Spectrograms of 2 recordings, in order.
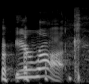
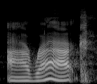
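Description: First: It is said without a Texas accent. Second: It is said with a strong Texas accent. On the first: The speaker calls it right. "but Iraq" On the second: The speaker calls it wrong. "like not Iraq"

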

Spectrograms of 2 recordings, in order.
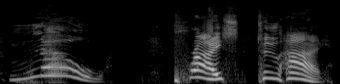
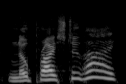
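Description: First: There is a break after "no". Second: It runs on without a break after "no".

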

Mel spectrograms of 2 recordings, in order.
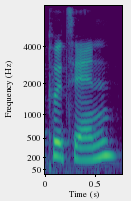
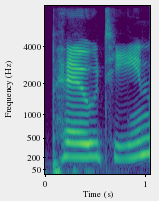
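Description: First: It is said the Quebecois way, like 'poo-tsin'. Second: It is said the English way, like 'poo-teen'. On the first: The speaker calls it right. "I pronounce it like the Quebecois" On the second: The speaker calls it wrong. "it just sounds like poo"

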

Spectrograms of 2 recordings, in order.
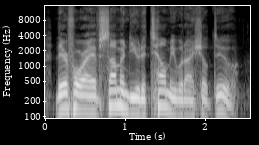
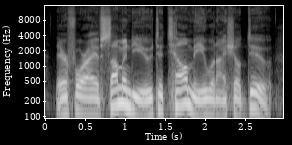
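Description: The two takes are said the same way.

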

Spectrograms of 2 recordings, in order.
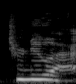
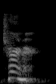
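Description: First: The name is given a French-style pronunciation. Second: The name is given an anglicized pronunciation. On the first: "It's French" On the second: "I'm gonna say Turner because I'm not French"

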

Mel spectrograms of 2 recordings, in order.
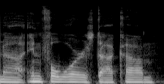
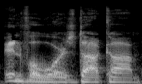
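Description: First: It is said in the speaker's ordinary voice. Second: It is said in a put-on imitation voice. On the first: The speaker calls it wrong. "Wait, no, I gotta do the voice, right?" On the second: The speaker calls it right. "There's my Alex Jones for you, folks"

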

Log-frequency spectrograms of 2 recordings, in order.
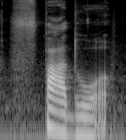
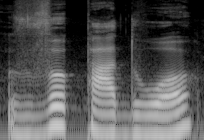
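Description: First: The opening v sound is softened. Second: The opening v sound is fully pronounced. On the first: It follows everyday speech. "the V sound in the very beginning sometimes gets softened" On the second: It follows the written form. "instead of wpadło"

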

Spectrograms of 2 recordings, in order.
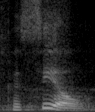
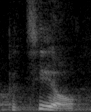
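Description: First: The word is said with an s sound. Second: The word is said with a t sound.

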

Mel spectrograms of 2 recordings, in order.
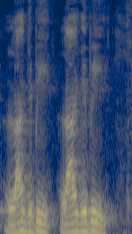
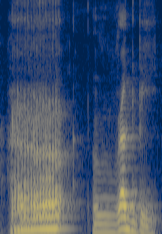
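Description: First: The word begins with an L sound. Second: The word begins with an R sound. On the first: The speaker calls it wrong. "In Japan, sometimes we say lagby" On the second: The speaker calls it right. "But please say correct pronunciation"

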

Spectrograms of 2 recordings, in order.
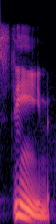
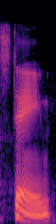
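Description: First: The vowel is an ee sound, like steen. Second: The vowel is an ay sound, like stain. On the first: This is how the name is remembered. The speaker calls it right. "It's Steen" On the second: This is how the name is spelled now. The speaker calls it wrong. "not Stain"

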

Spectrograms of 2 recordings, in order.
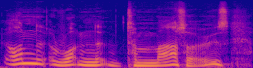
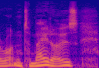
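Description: First: It is said with a non-American accent. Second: It is said with an American accent.

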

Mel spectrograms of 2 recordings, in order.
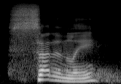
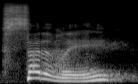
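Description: First: It is said plainly, at a normal pace. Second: It is said slowly and dramatically.

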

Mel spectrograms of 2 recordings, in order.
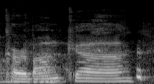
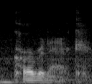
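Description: First: The name ends with a 'ka' sound. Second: The name ends with a 'nak' sound. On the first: The speaker calls it wrong. "Just couldn't get it" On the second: The speaker calls it right. "I finally figured out it was Carbanak"

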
